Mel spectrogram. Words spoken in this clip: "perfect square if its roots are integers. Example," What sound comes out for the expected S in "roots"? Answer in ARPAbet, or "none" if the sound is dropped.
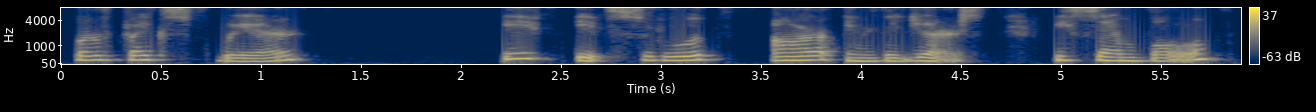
none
